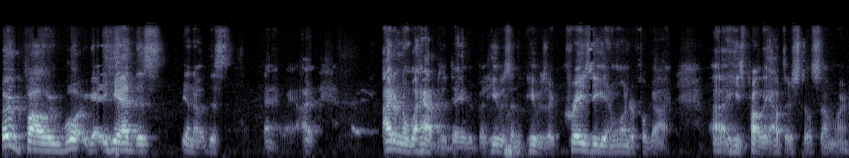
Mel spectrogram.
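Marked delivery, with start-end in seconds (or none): 0.0-0.8 loud, muffled voice spoken with finger in mouth. Showing how everyone imitated a castmate, finger in mouth: Dave Greenaway imitation. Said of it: "our Dave Greenaway imitation basically by putting our finger in our mouth".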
